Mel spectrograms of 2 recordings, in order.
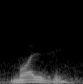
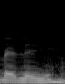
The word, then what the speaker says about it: Molvi: Molvi. Not Mawlavi, Molvi.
